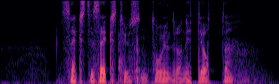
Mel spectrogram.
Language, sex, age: Norwegian, male, 42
